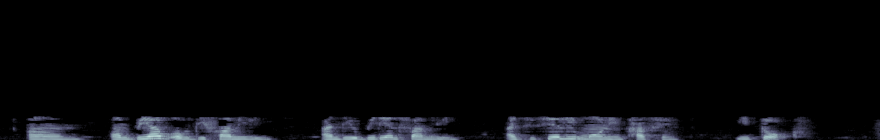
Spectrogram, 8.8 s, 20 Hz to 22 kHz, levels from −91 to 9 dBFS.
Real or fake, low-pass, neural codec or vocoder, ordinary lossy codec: real; 3.6 kHz; none; MP3, 16 kbps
